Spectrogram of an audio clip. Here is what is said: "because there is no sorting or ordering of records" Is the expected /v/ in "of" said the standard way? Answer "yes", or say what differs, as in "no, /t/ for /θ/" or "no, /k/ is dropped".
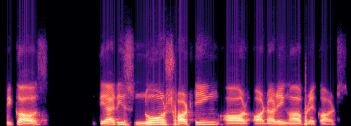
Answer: no, /p/ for /v/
